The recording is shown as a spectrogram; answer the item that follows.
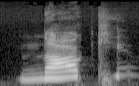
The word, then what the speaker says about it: knock: escrita também tá vendo Então inglês nós falamos noc noc se escreve knockout2 as duas vezes você vai repetir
